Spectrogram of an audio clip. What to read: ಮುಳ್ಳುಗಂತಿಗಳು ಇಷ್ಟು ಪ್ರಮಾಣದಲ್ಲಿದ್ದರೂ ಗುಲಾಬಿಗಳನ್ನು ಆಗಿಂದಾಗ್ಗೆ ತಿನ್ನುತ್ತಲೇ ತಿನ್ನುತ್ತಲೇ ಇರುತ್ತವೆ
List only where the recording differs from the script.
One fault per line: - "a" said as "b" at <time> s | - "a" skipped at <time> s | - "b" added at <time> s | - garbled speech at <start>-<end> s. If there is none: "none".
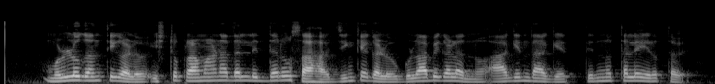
- "ಸಹ ಜಿಂಕೆಗಳು" added at 3.0 s
- "ತಿನ್ನುತ್ತಲೇ" skipped at 6.4 s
